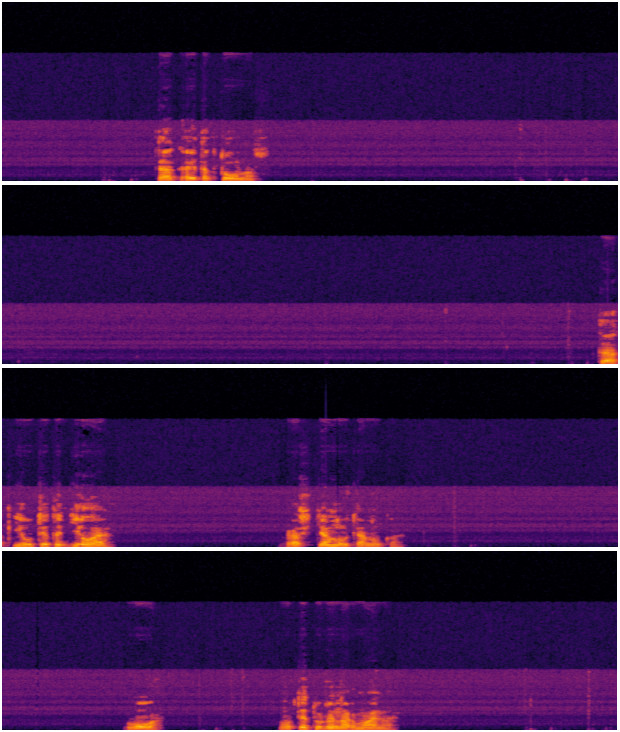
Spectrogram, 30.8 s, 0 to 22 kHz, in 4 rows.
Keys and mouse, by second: 1.6 space, 4.0-6.8 drag, 7.1 space, 11.8-13.5 drag, 14.9 space, 16.5-19.9 drag, 19.9 space, 21.1 space, 25.7 space, 26.1 click, 28.1-29.8 drag, 29.8 space, 30.5 space.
